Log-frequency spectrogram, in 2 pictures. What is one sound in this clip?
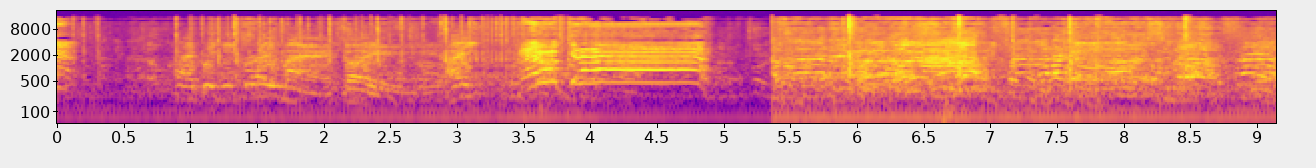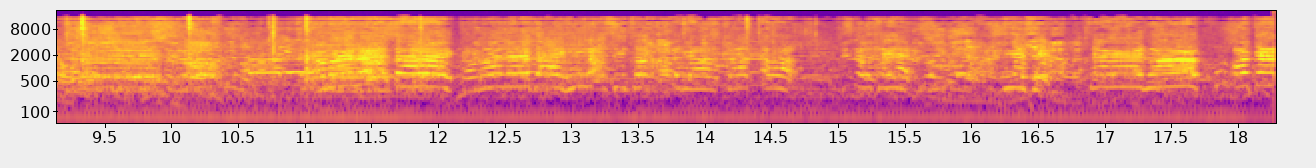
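A crowd of men chant and shout loudly outdoors.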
